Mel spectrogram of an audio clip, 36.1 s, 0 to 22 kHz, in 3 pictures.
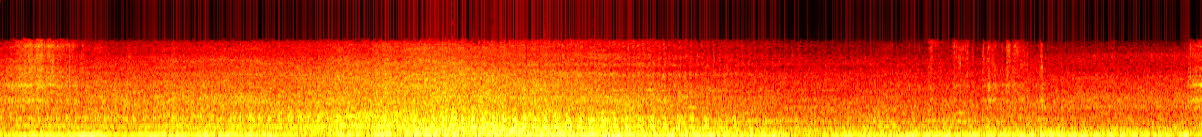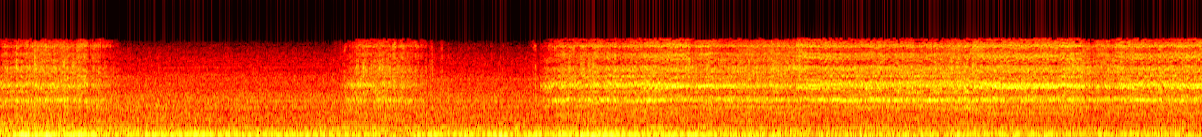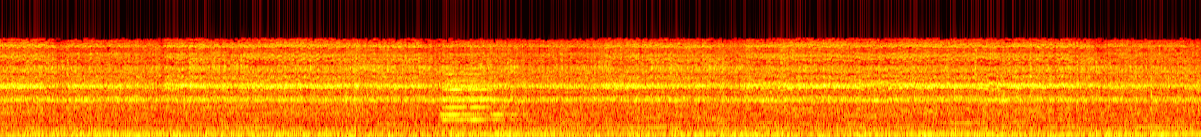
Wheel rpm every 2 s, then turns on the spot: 10, 0, 0, 0, 0, 10, 50, 20, 40, 160, 160, 160, 160, 160, 160, 160, 160, 160.
none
